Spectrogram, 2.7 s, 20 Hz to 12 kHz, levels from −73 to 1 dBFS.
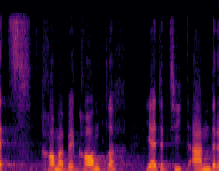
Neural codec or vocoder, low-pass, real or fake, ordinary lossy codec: none; 10.8 kHz; real; none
